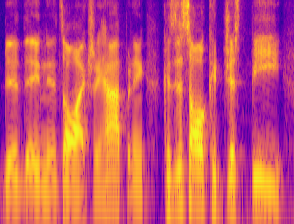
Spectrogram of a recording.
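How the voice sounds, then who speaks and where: A man's voice: mid-range voice, brisk. A man co-hosting a casual sports talk show, rambling with frequent laughs and restarts. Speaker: co-host.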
